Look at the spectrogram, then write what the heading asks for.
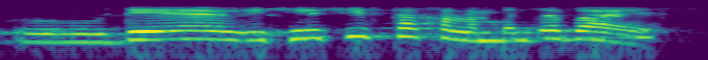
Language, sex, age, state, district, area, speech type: Bodo, female, 30-45, Assam, Udalguri, rural, conversation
